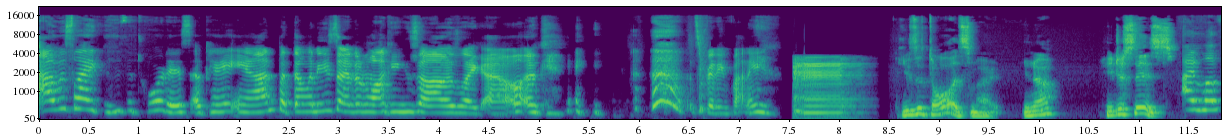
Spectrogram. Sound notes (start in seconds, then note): 6.4 laughs; 7.5 buzzer rings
